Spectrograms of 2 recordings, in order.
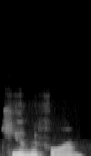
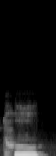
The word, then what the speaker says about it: cuneiform: It isn't cuneiform. It's cuneiform. The CU, the NE, the I, and the form.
